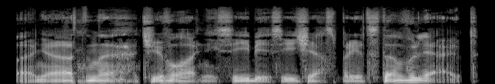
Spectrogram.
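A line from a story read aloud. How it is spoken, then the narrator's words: Chuckling. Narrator (Russian): хохотнул Килиэль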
